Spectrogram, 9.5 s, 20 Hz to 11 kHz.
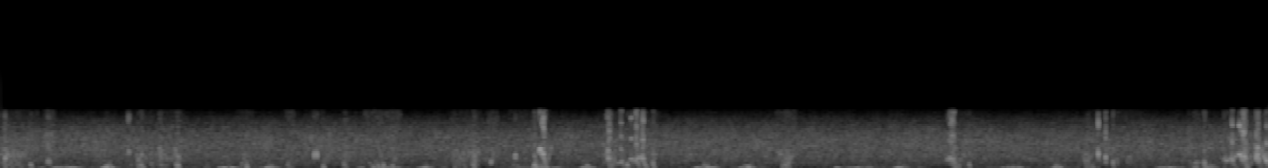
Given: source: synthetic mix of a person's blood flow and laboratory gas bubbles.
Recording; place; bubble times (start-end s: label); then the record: Doppler ultrasound of blood flow; precordium
0.00-0.28 s: bubbles
0.32-0.42 s: bubbles
0.94-1.39 s: bubbles
1.77-1.90 s: bubbles
2.13-2.21 s: bubbles
2.33-2.48 s: bubbles
2.56-2.63 s: bubbles
2.73-3.00 s: bubbles
3.37-3.61 s: bubbles
3.65-3.73 s: bubbles
3.81-4.16 s: bubbles
4.52-4.95 s: bubbles
5.26-5.35 s: bubbles
5.81-5.97 s: bubbles
7.08-7.30 s: bubbles
8.12-8.57 s: bubbles
8.91-9.08 s: bubbles
9.16-9.52 s: bubbles
From the record:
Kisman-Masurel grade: 243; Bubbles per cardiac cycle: several, 3 to 8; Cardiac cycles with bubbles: 100%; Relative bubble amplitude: loud (0.450 to 0.775); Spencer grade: 3 (all of the cardiac periods contain showers or single bubble signals, but not dominating or overriding the cardiac motion signals); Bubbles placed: only in the low amplitude regions of the cardiac cycle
